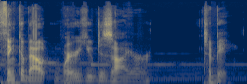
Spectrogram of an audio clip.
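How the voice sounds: A man uses a put-on, robotic character voice that is booming and fairly low in pitch. He speaks at a fairly slow pace over faint music in the background.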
